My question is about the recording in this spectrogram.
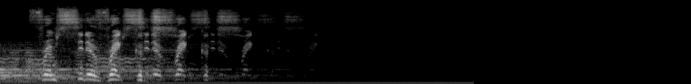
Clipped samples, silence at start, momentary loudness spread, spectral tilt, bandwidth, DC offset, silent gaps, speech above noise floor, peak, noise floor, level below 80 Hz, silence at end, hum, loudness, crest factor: under 0.1%; 0 s; 15 LU; -1 dB/octave; 15.5 kHz; under 0.1%; none; 36 dB; -8 dBFS; -61 dBFS; -62 dBFS; 4 s; 60 Hz at -65 dBFS; -25 LUFS; 24 dB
